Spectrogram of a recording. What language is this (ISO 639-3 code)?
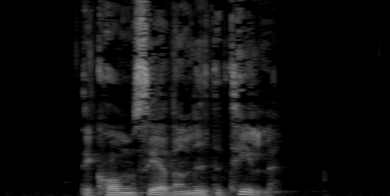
swe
